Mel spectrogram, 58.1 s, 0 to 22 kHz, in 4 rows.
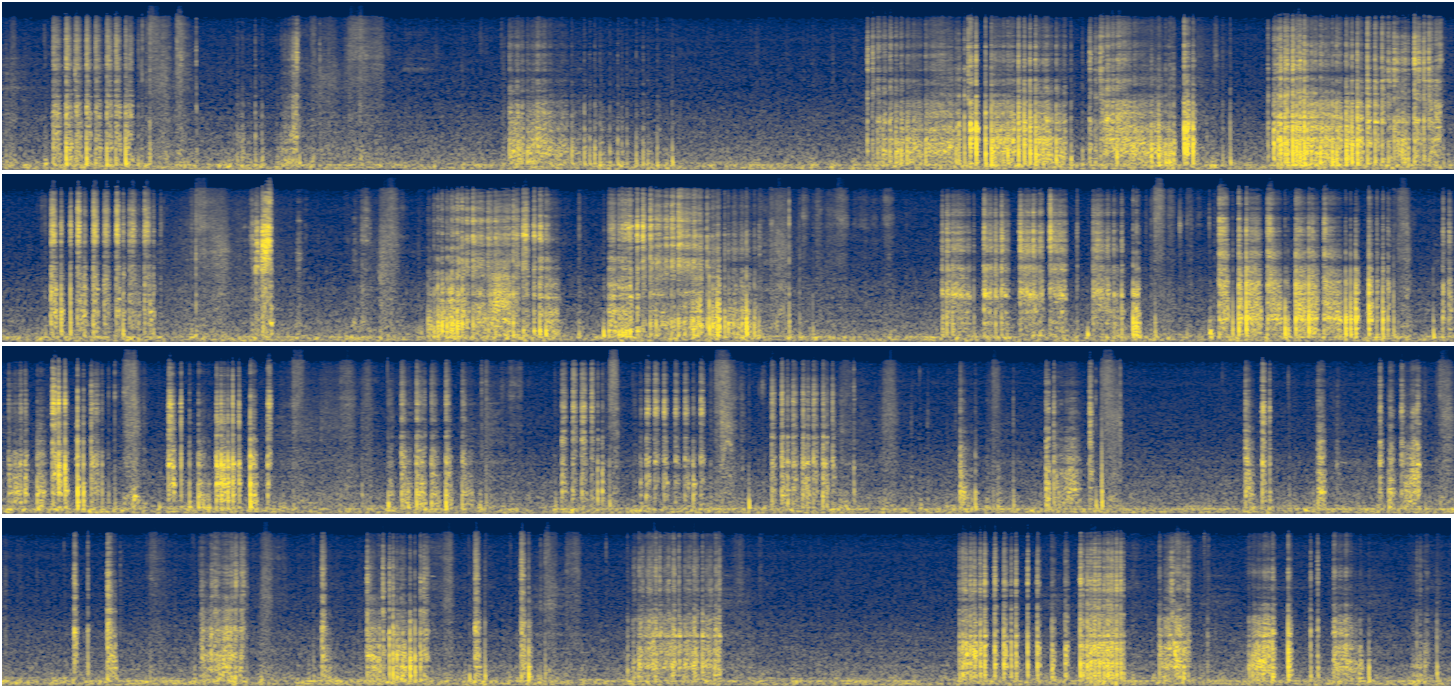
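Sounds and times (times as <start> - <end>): drawing tool scratching on paper: 53.2 - 57.9.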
